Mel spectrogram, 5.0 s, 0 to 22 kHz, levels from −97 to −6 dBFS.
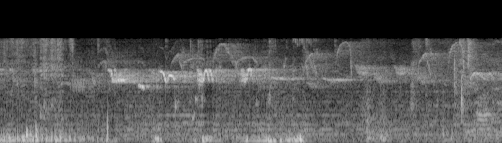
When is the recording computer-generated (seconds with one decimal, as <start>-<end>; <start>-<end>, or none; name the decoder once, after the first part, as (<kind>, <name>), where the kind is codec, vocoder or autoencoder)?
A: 0.0-1.6 (vocoder, Vocos); 2.1-2.7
